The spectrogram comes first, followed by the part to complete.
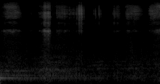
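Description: Near silence: faint room tone with a few brief, soft high-pitched ticks of hiss.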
